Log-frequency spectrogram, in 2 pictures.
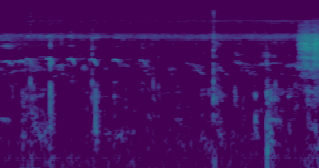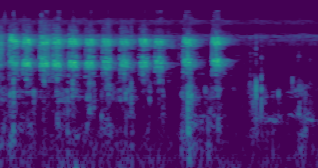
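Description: A bird calling with a fast run of sharp, evenly spaced chirps, about seven a second, for some two and a half seconds from halfway through, after a fainter run of chirps in the first second. Footsteps on the road sound faintly underneath.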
